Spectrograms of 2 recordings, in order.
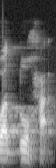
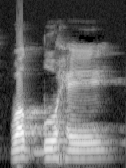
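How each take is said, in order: First: The final vowel is a plain open a sound. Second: The final vowel is tilted toward an e sound. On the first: This is the reading some regions find hard. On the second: This is a regional way of reading.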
